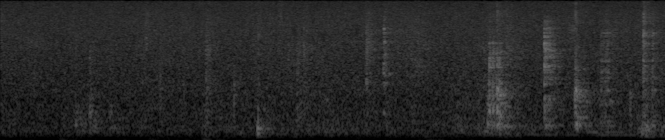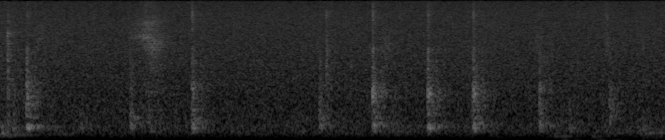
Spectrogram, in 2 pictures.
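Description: Stylus pen tapping and clicking on the surface of an interactive whiteboard during writing: irregular light taps, busiest in the middle and again near the end.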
